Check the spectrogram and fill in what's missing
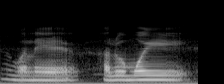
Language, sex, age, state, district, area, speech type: Assamese, female, 60+, Assam, Barpeta, rural, spontaneous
